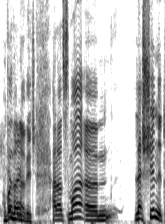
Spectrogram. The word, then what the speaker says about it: Vodanovic: Mme Vodanovic, Mme Vodanovic, bonjour. Bonjour, M. Nantel. Bonjour, est-ce que j'ai bien prononcé votre nom? Oui, la deuxième fois, c'était parfait. Oui, c'est ça. Vodanovic. Vodanovic.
